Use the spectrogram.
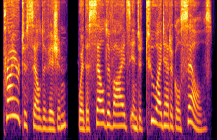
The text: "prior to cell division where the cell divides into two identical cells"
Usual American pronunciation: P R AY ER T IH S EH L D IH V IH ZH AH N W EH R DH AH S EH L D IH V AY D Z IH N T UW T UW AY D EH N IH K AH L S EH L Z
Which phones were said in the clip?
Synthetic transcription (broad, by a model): P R AY ER T IH S EH L D IH V IH ZH AH N W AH R DH AH S EH L D IH V AY D Z IH N T UW T UW AY D EH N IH K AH L S EH L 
